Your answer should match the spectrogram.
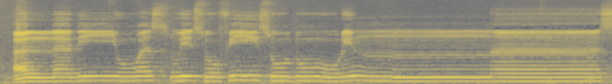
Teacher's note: huruf sin tipiskan dia, tajam suaranya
